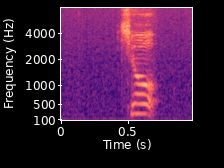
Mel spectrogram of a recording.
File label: "cho", Japanese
